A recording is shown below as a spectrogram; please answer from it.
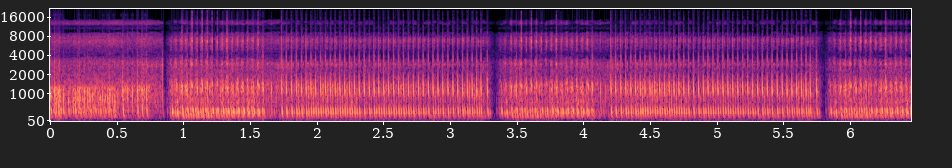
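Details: Pet cat purr, a thick vibrating drone with clear pauses near one, three and a half and six seconds, the inhale and exhale phases audibly different in tone.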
